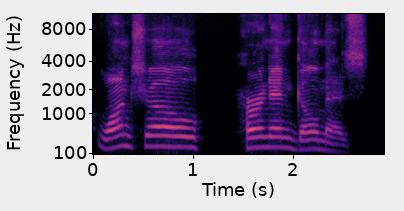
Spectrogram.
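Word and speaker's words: Juancho Hernangómez: How do you say his last name? – Go ahead. Juancho Hernan Gomez.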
